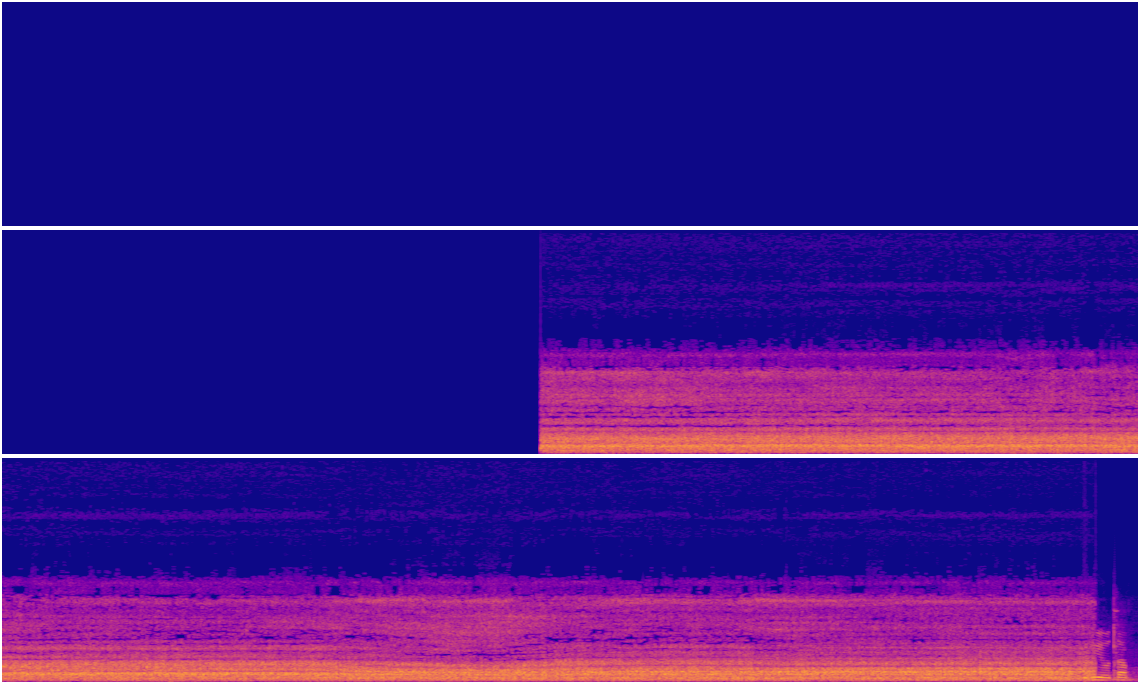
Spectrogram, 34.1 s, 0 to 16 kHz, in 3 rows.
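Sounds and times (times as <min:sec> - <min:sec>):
torch flame rushing: 0:16.8 - 0:34.0.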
